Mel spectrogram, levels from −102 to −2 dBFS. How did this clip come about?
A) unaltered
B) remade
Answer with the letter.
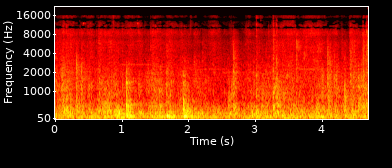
B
